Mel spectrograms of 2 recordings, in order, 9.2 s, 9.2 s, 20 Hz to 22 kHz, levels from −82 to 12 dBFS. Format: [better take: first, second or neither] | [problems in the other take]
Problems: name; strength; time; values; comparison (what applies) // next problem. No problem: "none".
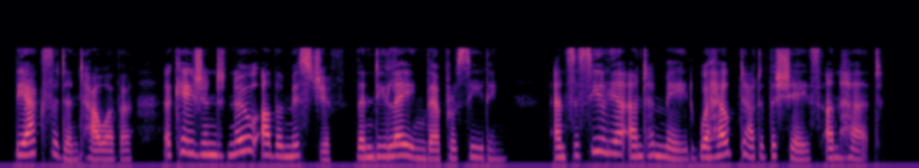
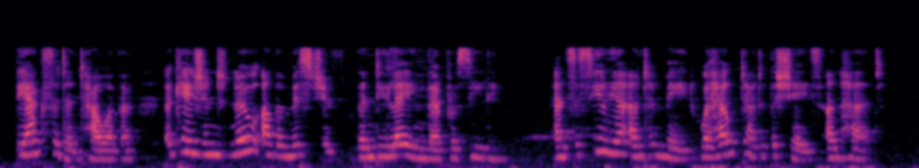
first | noise reduction (classical method WPE with log-MMSE)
